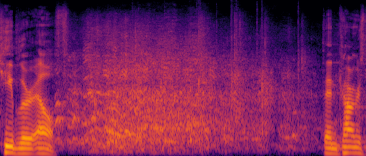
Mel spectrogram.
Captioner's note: laughter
